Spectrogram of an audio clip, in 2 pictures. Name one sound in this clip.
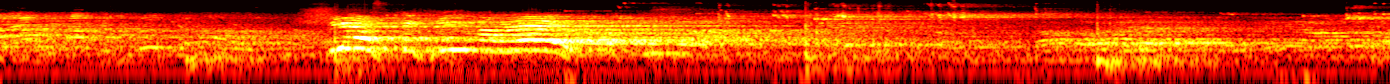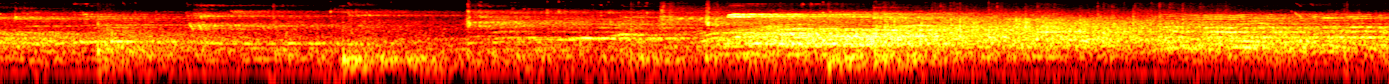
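Sports shoes squeak on a wooden floor.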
